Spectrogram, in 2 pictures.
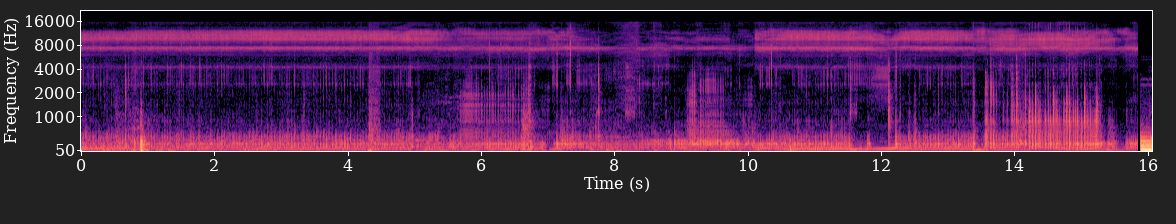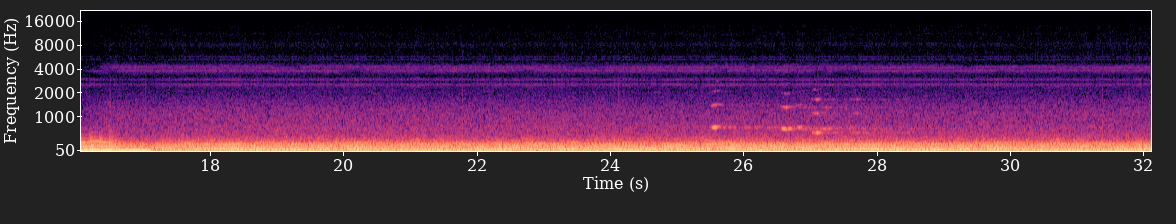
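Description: Low room sound with a few small clicks, then an abrupt cut about halfway to a loud, steady, deep rumbling drone of dark ambience, with a few faint short tones near the end.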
